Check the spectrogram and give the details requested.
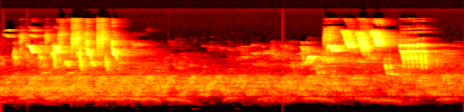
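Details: Nightingale song in two bursts: rapid clicking, churring phrases, a quiet pause, then loud stuttering trills and whistled notes, with a steady low hum in the background.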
